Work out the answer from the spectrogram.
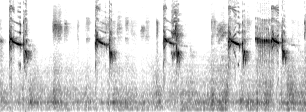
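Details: Male bar-winged prinia, described as a vigorous singer whose voice lies between the semi and klawu prinia types, gives repeated high, sharp chirp phrases about every one and a half seconds, ending in a quick rattling run, over a faint low background hum.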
